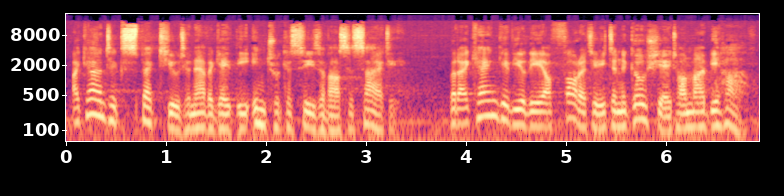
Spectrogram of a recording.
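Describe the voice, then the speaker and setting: A man's voice: medium pitch, expressive, slight background noise, natural voice. Courtly, commanding nobleman, played by an actor. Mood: composed, businesslike. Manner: formal, measured, courtly. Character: suave, commanding male head of noble house. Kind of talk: video game dialogue. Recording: background music under the voice.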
